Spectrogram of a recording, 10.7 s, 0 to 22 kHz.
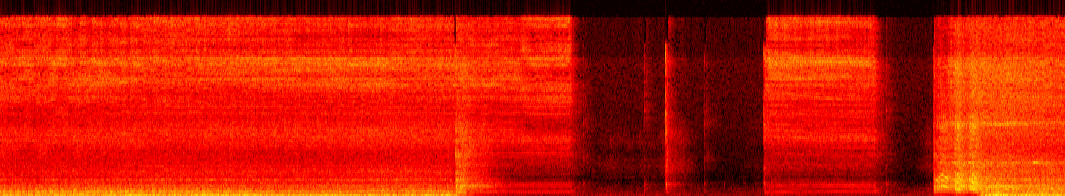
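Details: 1993 BMW K100 motorcycle after long storage, new battery and fuel pump fitted; an uneven, throbbing idle drops away and dies, then restarts, rough running that the owner suspects comes from sitting unused, with a strong smell of old gas.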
